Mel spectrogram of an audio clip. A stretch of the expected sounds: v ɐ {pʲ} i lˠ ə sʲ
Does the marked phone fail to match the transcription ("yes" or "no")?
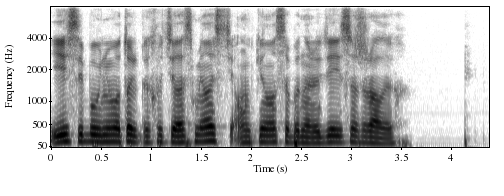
yes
